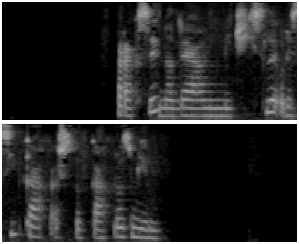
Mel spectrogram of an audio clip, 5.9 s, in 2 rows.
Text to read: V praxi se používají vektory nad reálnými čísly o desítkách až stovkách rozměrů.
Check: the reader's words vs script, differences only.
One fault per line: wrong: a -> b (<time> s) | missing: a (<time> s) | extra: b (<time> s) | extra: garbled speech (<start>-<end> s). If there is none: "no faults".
missing: se používají vektory (1.6 s)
